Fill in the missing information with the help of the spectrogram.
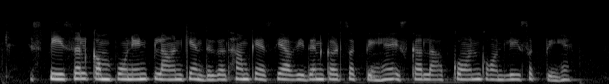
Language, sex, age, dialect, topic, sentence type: Hindi, female, 18-24, Garhwali, banking, question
